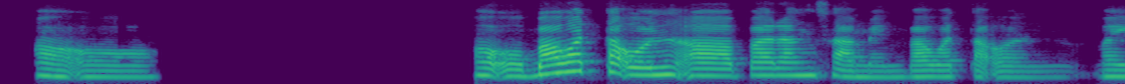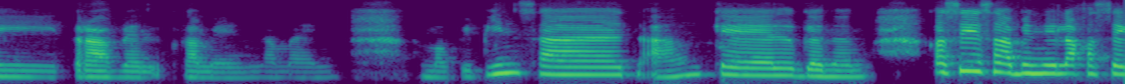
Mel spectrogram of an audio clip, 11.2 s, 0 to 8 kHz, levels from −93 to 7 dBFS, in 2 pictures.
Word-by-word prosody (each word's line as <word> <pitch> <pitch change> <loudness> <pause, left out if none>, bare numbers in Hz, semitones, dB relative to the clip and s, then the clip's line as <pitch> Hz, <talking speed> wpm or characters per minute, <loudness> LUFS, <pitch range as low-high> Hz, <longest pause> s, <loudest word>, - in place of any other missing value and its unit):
Oo. 175 -3 -7 1.6
Oo, 205 -3 -2
bawat 300 - +3
taon 230 -6 +1
ah, 210 0 +1
parang 220 0 -2
sa'min 175 -4 -5
bawat 180 0 -5
taon 170 0 -11
may 180 -2 -9
travel 175 -2 -1
kami 155 -3 -10
naman 160 0 -25 0.4
magpipinsan, 235 - +1
uncle 220 +3 0
ganon. 185 -2 -3 0.3
Kasi 335 +3 +7
sabi 300 -4 +5
nila 270 0 +5
kasi 260 0 +1
195 Hz, 105 wpm, -23 LUFS, 175-235 Hz, 1.6 s, Kasi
